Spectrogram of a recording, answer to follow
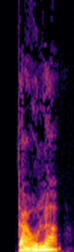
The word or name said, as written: daglang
